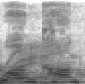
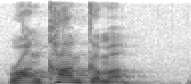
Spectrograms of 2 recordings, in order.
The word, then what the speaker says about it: Ronkonkoma: This case comes out of Ronkonkoma, New York. I think I'm pronouncing that right. Is that Ronkonkoma. – Right? Ronkonkoma, New York. – It's all in the pronunciation. Ronkonkoma.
